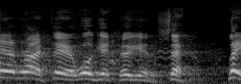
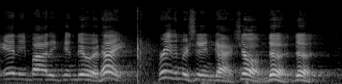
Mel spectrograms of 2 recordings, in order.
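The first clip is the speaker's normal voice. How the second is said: usual speaking voice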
